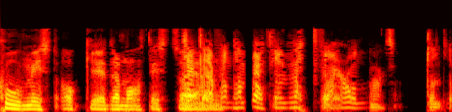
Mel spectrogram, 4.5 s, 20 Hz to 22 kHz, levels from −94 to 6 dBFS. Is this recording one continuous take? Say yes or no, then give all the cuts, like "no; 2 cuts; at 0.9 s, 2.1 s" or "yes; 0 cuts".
no; 1 cut; at 2.4 s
